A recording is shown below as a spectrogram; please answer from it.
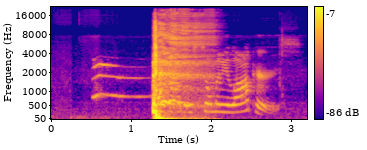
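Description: A cat in the video game The Hanged Man meows, a short tonal call followed by a louder, longer meow with a sharp onset, heard clearly with no talking.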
